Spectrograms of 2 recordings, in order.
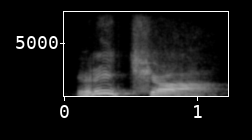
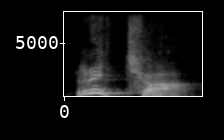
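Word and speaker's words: riĉa: Outro exemplo, Richard. Lembrando que o ser chapéu tem um ser, o som de tch, de tchau. Richa.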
